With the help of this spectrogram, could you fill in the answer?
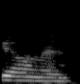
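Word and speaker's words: Guillermin: Yes, it was Gilliman.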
